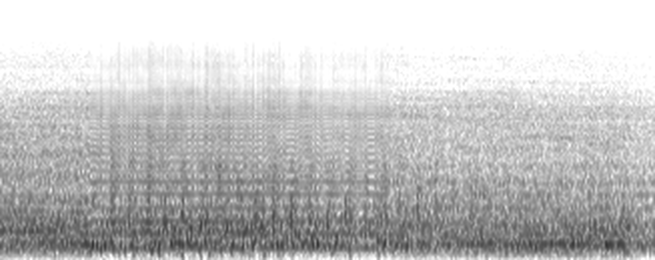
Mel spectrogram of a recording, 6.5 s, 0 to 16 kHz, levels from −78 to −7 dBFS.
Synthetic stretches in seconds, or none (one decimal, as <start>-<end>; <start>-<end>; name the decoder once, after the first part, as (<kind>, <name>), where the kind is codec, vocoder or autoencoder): 0.9-3.9 (vocoder, Vocos)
